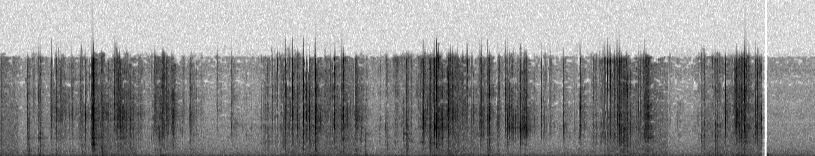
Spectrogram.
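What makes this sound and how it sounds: A hand-sized solid blue soap bar with a white core is carved and scraped with a utility-knife blade, chips falling away. Bursts of bright, crisp scraping and crackling come in short clusters separated by near-silent pauses, with almost no low end.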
